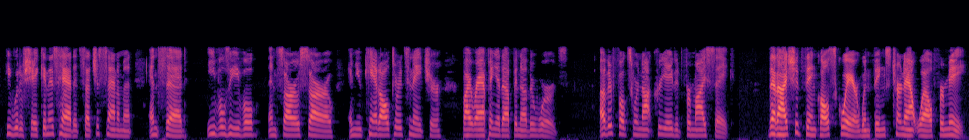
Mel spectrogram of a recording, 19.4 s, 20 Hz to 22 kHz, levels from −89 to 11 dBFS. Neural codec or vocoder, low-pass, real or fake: none; 5.4 kHz; real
